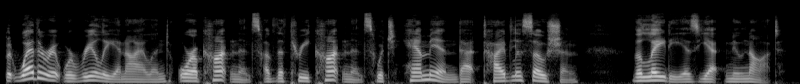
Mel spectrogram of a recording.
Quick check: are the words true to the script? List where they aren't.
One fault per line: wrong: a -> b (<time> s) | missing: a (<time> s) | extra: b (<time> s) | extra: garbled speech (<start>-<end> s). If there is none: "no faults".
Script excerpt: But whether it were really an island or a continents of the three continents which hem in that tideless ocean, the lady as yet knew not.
no faults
